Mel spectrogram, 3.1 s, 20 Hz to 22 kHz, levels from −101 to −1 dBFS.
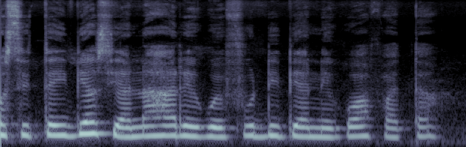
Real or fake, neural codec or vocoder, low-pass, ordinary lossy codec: real; none; none; none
